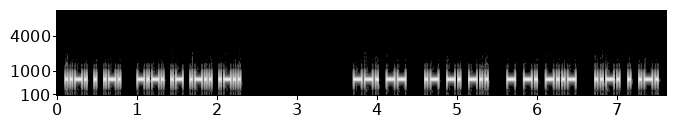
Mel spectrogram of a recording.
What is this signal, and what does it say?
Morse code, heard as a keyed tone, about 37 wpm, 700 Hz. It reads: FER CALL GM AND TNX FER
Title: Speed-Racing Common QSO Phrases Encore - 30wpm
